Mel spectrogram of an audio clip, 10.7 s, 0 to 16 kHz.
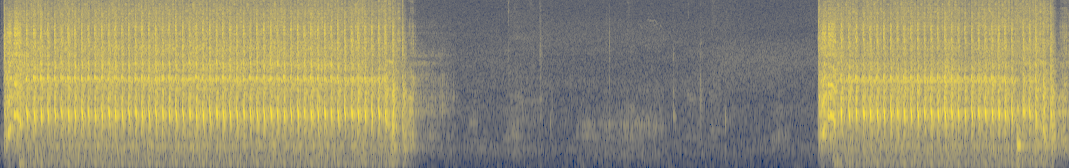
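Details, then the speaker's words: ZZR600 four-cylinder during restoration, after exhaust work, on a hot ~30°C day, with a little then more choke: two bursts of steady cranking, about four beats a second, with no firing yet. Empty carbs are filling; fuel level is dropping and there are no carb leaks. "So I can see the fuel level dropping. So it is going in. Just make sure I got no carburetor leaks, which we don't have."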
